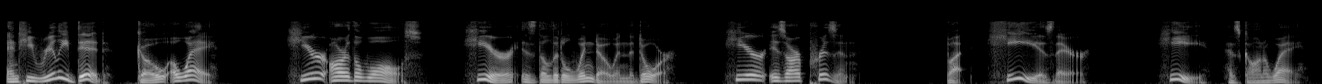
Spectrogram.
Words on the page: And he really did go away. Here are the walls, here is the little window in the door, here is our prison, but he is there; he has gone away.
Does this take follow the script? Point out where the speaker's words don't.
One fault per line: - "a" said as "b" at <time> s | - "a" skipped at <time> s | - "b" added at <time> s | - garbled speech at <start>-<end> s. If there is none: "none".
none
